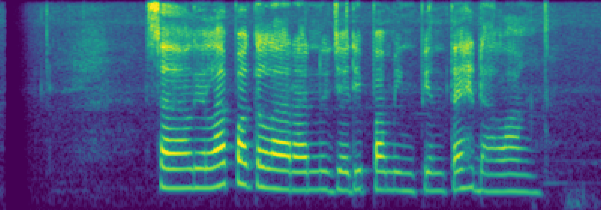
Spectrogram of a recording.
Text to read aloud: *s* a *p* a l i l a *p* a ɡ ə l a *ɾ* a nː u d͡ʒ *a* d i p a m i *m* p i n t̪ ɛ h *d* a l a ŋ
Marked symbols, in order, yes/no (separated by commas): yes, no, yes, yes, yes, yes, yes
